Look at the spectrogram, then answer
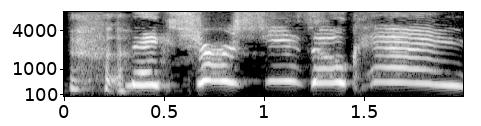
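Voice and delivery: play-acted very high, drawn-out yell, as if calling from afar. Retelling a mom calling across the beach: imitating a mom yelling. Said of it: "yelling at me from across the beach".

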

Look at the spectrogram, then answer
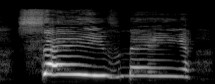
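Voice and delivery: very high-pitched cry. Reading the witch in the front row begging the grand high witch: cried out. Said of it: "cried the rich, wretched witch".

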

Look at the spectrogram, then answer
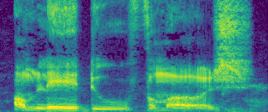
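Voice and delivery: put-on deep voice. Retelling a man's line, imitating his deep voice. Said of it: "but like in his deep ass voice".

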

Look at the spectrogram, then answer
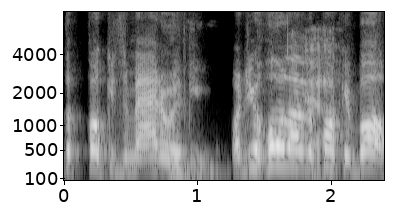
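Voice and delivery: put-on angry yelling. Acting out screaming at a cousin who drops the ball: imagined screaming at a cousin. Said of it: "I'm gonna scream at her and be like".

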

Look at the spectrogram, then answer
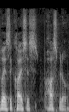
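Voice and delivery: plain

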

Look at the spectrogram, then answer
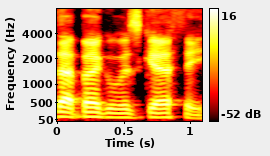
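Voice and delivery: plain

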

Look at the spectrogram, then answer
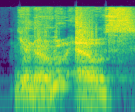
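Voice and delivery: very loud, slow, bellowed cartoon taunting. Doing a Muscle Man impression that was asked for. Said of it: "It's a Muscle Man impression".

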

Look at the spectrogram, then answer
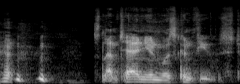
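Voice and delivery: seductive, sexy character voice. During a game, a player narrates their character's reaction: character voice. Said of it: "a character voice".

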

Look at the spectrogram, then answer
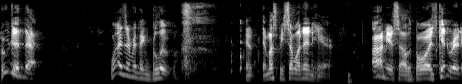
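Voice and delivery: booming, loud orc voice, barking shout. Narrating a tabletop game to the players, voice an unseen orc: yelling orc voice. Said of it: "you hear an orcish voice yell".

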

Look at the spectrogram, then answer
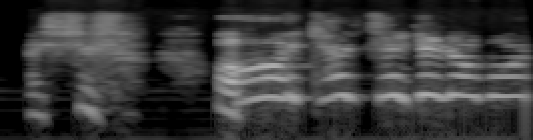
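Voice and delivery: sobbing uncontrollably. A companion answers the call to go help the others, sobbing uncontrollably. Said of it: "he starts sobbing uncontrollably".

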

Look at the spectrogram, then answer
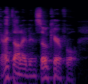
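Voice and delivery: plain

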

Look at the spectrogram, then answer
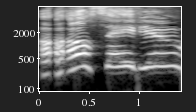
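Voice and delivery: shouting. In a tabletop game, a player's character runs to aid a fallen companion, yelling. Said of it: "I'm I'm yelling".

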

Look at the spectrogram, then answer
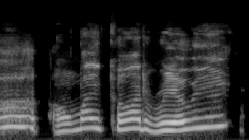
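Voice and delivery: very slow, high, drawn-out thrilled voice. Retelling own reaction to the good news: imitating own excited reaction. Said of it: "I was so excited".

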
